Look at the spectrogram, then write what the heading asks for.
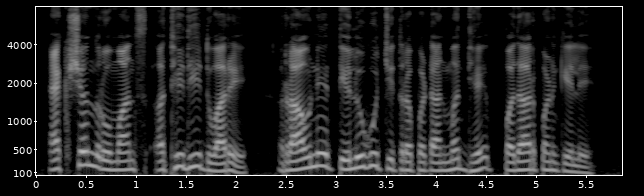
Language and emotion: Marathi, neutral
